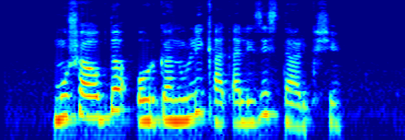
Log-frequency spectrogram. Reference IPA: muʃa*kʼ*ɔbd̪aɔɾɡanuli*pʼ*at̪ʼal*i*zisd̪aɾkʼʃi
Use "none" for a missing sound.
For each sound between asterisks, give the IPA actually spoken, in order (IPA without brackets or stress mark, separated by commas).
none, kʼ, i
